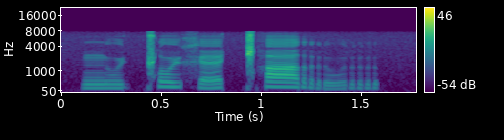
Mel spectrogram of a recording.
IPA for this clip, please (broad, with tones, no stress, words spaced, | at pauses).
nu˧y̯ ǁo˥y̯xɛː˧˥ǁʰaː˥ ru˩˧r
